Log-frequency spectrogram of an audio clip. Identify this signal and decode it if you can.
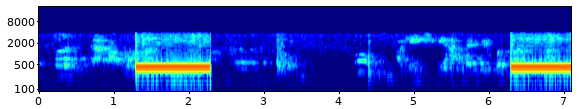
Ringback tone (Europe, 425 Hz), with speech.
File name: out- -2005- - - .26014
